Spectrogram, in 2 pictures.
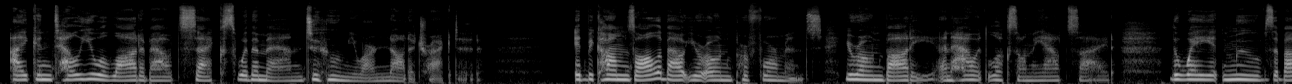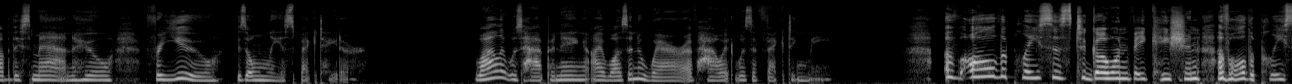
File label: US Reel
